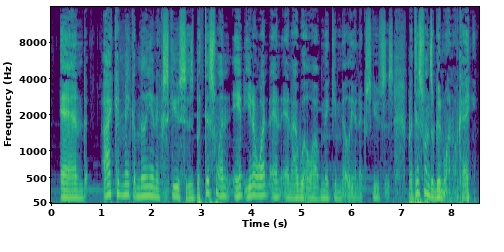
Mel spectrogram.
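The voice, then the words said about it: Nasal, strained recovering voice. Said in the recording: “I lost my voice. And I'm still recovering from it. You might be able to tell. It's kind of nasally.”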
